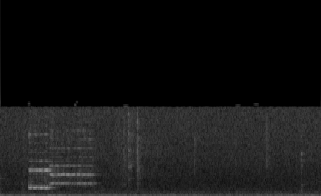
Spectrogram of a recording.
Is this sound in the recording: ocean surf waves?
no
